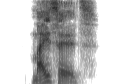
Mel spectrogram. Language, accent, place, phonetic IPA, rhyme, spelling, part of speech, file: German, Germany, Berlin, [ˈmaɪ̯sl̩s], -aɪ̯sl̩s, Meißels, noun, De-Meißels.ogg
- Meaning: genitive singular of Meißel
